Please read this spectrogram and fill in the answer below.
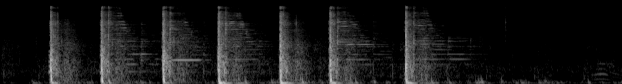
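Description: Seven handgun shots fired in quick succession, about half a second apart, as a competitor shoots a stage. Several shots are followed by a short metallic ring from steel targets being hit.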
